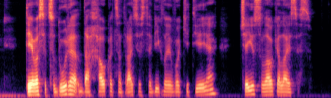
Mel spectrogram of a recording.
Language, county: Lithuanian, Panevėžys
